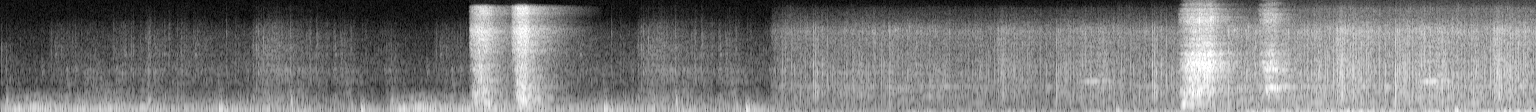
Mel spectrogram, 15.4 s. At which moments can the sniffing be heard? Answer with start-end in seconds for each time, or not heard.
4.7-5.3, 11.8-12.8.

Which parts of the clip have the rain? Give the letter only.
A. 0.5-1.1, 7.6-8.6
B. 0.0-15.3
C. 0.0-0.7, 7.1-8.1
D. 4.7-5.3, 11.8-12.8
B.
